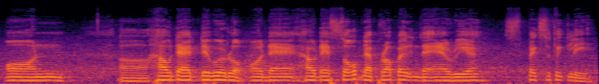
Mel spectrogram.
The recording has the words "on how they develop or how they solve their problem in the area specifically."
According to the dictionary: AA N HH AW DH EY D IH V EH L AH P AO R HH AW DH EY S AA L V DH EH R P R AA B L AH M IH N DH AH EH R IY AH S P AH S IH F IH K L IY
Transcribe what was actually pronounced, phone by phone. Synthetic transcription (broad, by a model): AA N HH AW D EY D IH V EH L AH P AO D HH AW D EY S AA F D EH P R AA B AH IH N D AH EH R IY AH S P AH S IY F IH K L IY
